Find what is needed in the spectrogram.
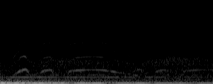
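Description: Fading close of an IMAX trailer's soundtrack: a low rumble dies away while a handful of short tones, each rising then falling in pitch, sound one after another and grow fainter.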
